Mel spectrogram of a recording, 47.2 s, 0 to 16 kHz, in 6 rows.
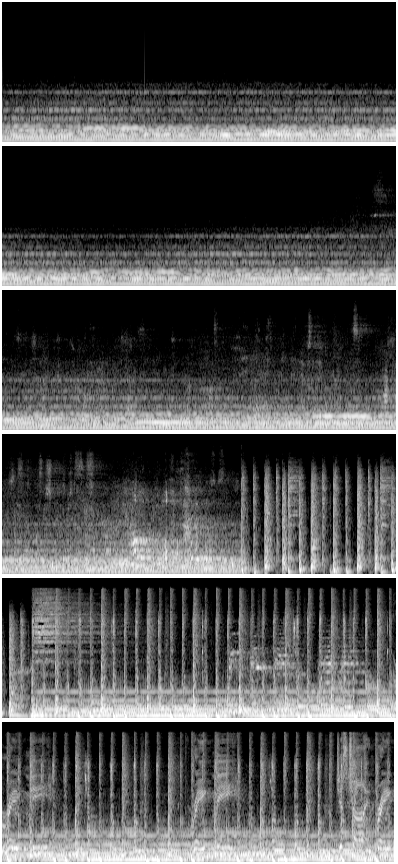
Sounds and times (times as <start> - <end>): Angry music: 0.0 - 47.2.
